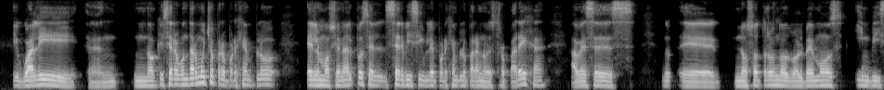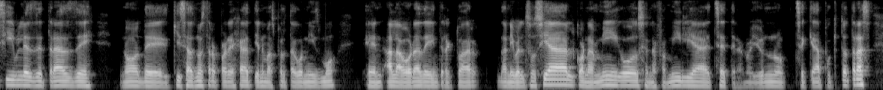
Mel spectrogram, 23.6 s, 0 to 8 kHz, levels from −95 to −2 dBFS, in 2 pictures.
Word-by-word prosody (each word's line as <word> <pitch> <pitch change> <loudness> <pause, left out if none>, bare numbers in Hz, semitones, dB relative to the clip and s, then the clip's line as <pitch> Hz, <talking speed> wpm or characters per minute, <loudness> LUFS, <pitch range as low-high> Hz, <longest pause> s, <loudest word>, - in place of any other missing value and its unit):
igual, 110 +3 +5
y, 110 -7 +2
eh, 90 +2 -6 0.2
no 105 -1 0
quisiera 130 +3 +3
abundar 135 +2 +5
mucho, 165 +2 +3
pero, - - +1
por - - -3
ejemplo, 125 0 -3 0.3
el 120 0 +4
emocional, 115 +1 +2
pues 150 -3 +2
el 110 -3 0
ser 110 +4 +4
visible, 115 -1 0
por 110 -3 -4
ejemplo, 115 +2 -3
para 110 -3 0
nuestra 95 -2 -3
pareja, 110 +2 0 0.3
a - - -1
veces, 100 -2 +2 0.3
no, 110 0 -7
eh, 90 -2 +1 0.2
nosotros 115 +3 +1
nos 110 -3 +3
volvemos 105 +2 +1
invisibles 115 0 -1
detrás 105 0 0
de, 100 -2 -1 0.3
¿no?, 95 +1 -1
de 90 -3 0
quizás 100 -1 +1
nuestra 105 0 -2
pareja 95 +1 -2
tiene 100 -2 -3
más 90 -3 -4
protagonismo 95 +1 -4 0.4
en 90 0 -2
a 95 - +3
la 95 -1 +3
hora 90 +2 +3
de 95 0 +1
interactuar 95 +1 -4 0.3
a 95 - -3
nivel 90 0 -1
social, 125 +3 +4
con 90 -4 0
amigos, 110 +2 0
en 90 - -7
la 90 - -7
familia, 100 +1 -2
etcétera, 80 -3 -6
¿no?, 90 0 -14
y 85 0 -11
uno 95 -1 -5
se - - -3
queda - - -2
poquito - - -6
atrás. 130 0 +4
100 Hz, 155 wpm, -27 LUFS, 95-115 Hz, 0.4 s, igual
